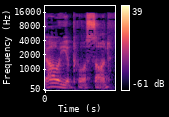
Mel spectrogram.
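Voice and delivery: low, soft pitying mutter; a soft, low "oh, you poor sod"; pitying aside. Retold or imitated. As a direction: sigh out sympathy for the poor character. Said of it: "I was like".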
